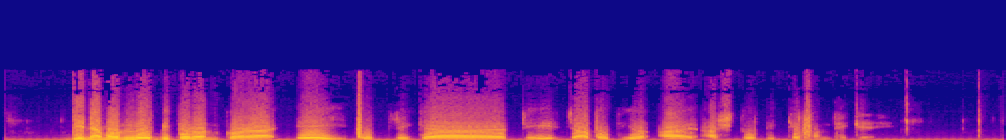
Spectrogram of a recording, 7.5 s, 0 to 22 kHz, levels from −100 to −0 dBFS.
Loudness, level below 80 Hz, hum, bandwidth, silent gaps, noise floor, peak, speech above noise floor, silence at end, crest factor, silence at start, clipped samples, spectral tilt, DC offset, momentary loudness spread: -19 LUFS; -42 dBFS; 50 Hz at -45 dBFS; 11.5 kHz; none; -43 dBFS; -2 dBFS; 25 dB; 0.65 s; 16 dB; 0.45 s; under 0.1%; -6 dB/octave; under 0.1%; 16 LU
